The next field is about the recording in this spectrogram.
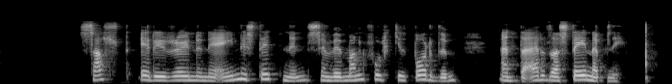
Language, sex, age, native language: Icelandic, female, 30-39, Icelandic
